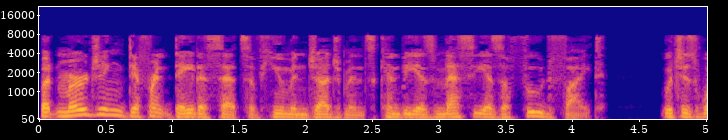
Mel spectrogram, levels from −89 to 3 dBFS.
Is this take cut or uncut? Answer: uncut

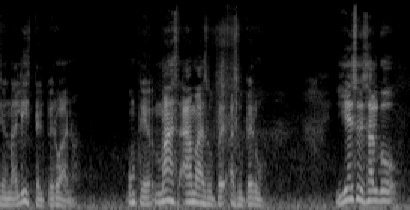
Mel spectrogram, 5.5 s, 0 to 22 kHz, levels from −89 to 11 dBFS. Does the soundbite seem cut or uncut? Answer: cut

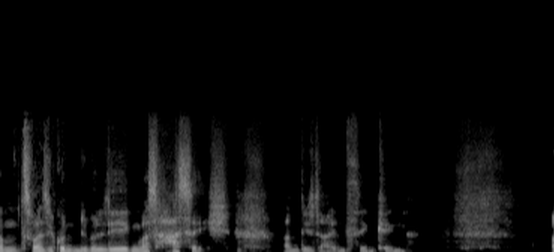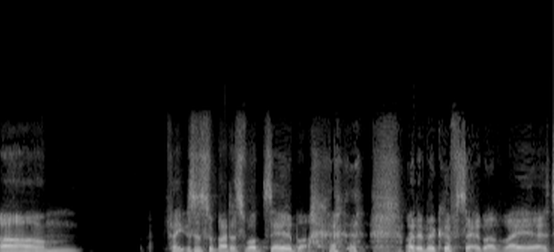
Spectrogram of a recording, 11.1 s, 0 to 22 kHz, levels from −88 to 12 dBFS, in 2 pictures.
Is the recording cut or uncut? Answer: uncut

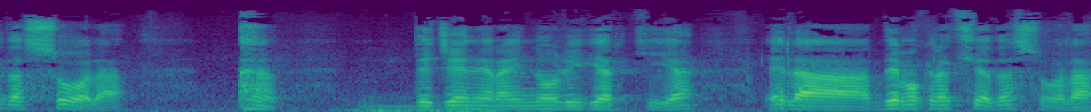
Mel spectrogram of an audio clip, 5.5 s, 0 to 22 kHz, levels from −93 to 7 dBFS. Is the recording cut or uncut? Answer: uncut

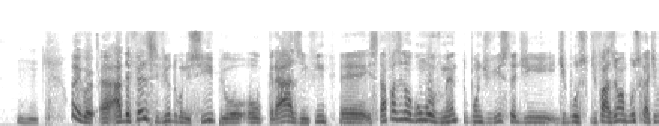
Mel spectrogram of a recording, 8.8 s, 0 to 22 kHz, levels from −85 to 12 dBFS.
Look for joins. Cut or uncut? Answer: cut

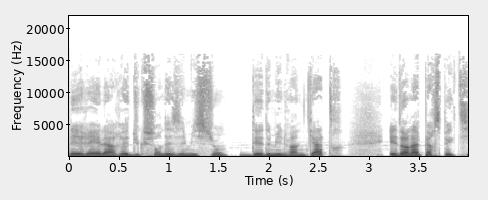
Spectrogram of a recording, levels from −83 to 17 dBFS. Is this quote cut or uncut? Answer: uncut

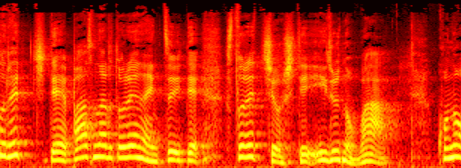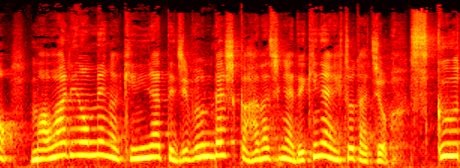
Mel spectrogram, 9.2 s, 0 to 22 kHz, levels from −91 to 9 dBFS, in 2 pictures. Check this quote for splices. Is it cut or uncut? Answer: uncut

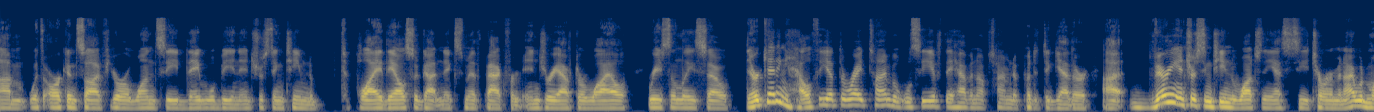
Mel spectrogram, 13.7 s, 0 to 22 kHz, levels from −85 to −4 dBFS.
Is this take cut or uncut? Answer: cut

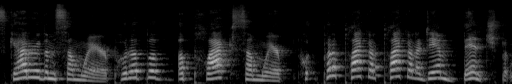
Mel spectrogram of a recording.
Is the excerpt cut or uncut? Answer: cut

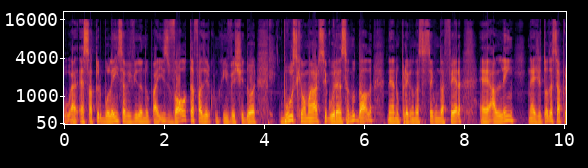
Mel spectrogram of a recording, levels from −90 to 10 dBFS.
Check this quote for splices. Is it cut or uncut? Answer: uncut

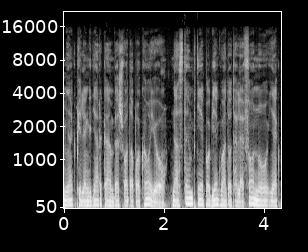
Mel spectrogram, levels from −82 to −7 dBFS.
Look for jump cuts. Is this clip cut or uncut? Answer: uncut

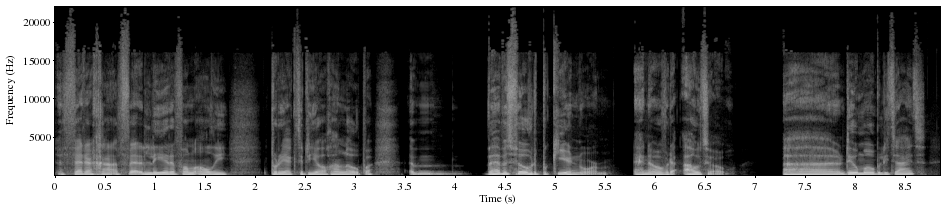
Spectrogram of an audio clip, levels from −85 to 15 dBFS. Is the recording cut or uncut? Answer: uncut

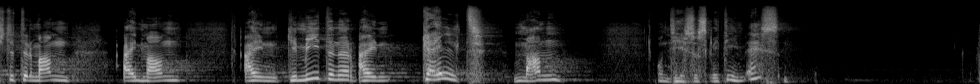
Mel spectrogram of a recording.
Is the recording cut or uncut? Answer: cut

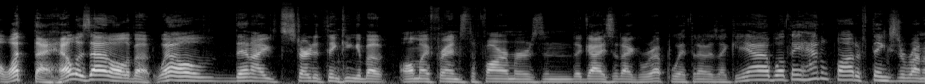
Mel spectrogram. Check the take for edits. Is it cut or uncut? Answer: cut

